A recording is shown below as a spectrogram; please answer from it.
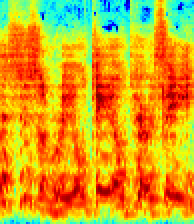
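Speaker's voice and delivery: very high but serious, grave voice. Recreating a serious monologue line addressed to Percy, imitating serious Grover voice. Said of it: "be like his Grover voice. But serious".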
